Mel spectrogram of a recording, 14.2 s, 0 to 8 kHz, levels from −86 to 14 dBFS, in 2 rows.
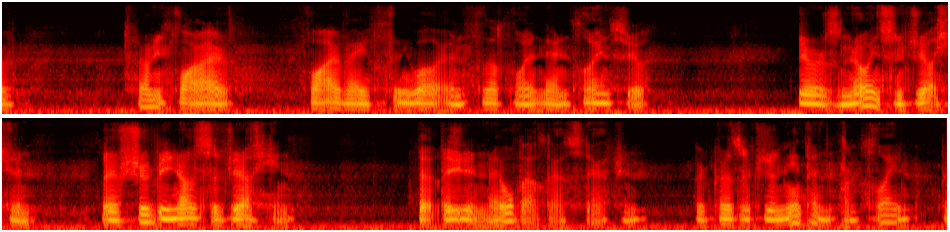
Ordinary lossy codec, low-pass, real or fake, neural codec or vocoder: AAC, 48 kbps; 7.2 kHz; fake; autoencoder, 22.05 kHz, a latent of 192 numbers a frame, VITS, trained on many speakers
